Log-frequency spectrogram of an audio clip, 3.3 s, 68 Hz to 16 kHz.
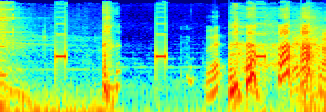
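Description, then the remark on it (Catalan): Two short, steady mid-pitched beeps of the 8 a.m. radio time signal sound one second apart, each clean and bright. Rough vocal noises follow, with a false time-signal beep tangled among them near the end. “Ara escoltareu els senyals horaris de les 8 del matí, però un fals senyal horari s'ha colat.”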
